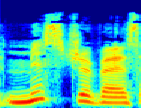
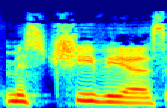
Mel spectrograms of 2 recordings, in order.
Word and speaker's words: mischievous: And second, in a much larger infraction, I mispronounced mischievous as mischievous, and I am so sorry.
